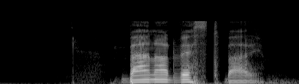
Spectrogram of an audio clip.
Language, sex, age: Swedish, male, 35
